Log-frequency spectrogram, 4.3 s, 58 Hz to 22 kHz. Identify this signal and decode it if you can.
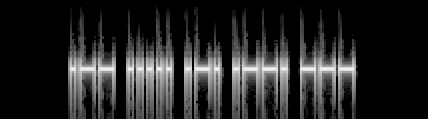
Morse code, heard as a keyed tone, about 25 wpm, 700 Hz. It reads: W5RPO
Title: USA Call Signs - 5 Characters - 2x Character Spacing - 25wpm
